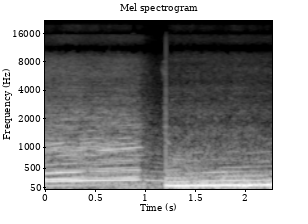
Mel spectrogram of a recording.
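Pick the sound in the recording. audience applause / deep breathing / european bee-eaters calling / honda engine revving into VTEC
honda engine revving into VTEC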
